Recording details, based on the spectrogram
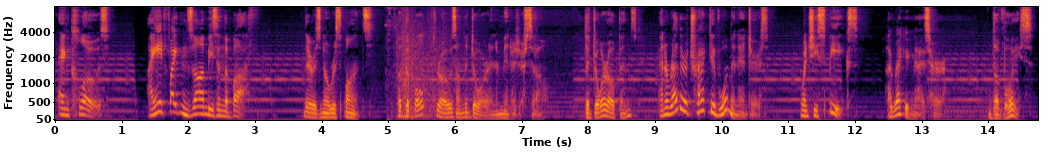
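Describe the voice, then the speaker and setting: A sly, zombie-like prisoner telling his own story in an audio drama. His folksy voice leaps dramatically up and down in pitch. Music plays underneath. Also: wildly swooping pitch, moderate pace. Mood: wry. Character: captive zombie-like man, sly, pleading, folksy. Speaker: narrator and lead character. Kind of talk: first-person audio fiction narration. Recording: music behind the voice.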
